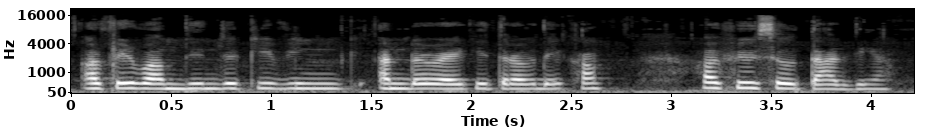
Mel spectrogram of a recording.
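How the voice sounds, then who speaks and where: A woman's voice: on the high side, level tone, a little fast, mellow. Woman casually reading a story aloud. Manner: chatty, self-conscious asides to listeners. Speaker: fan fiction reader.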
